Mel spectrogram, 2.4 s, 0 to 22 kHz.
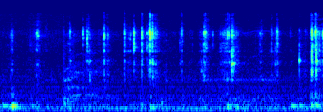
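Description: Small, irregular metal clicks and light scraping as the float hinge pin and baffle of a Holley 2280 carburetor are pushed down into their slots in the float bowl, the baffle a tight fit.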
